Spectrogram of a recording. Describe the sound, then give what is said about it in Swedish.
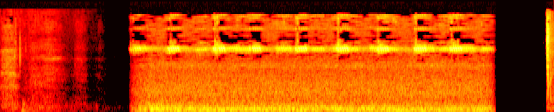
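Crickets chirp steadily in a rapid, regular pulsing trill over a low background hum. The sound starts abruptly, holds for a few seconds with no voices, then cuts off. “Kan, kan, vi, kan vi lägga in syrsor här just nu?”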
